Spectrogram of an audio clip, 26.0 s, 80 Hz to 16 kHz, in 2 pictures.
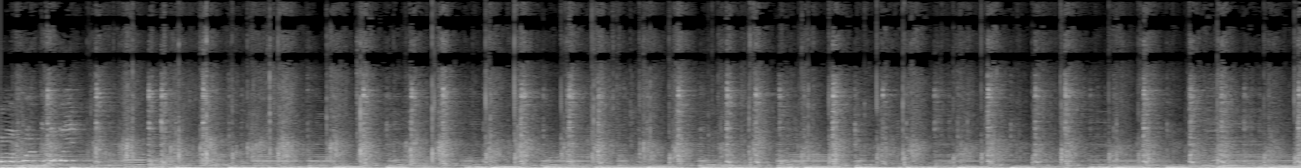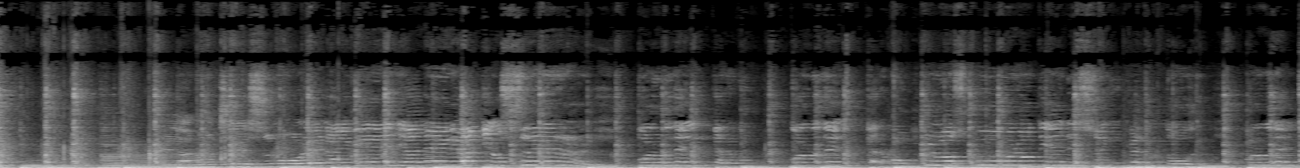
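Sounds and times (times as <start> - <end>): live band with guitars and bass: 0.0 - 26.0.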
